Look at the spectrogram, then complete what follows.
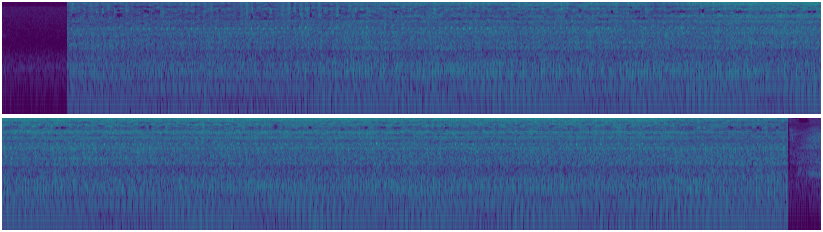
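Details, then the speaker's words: Boomless herbicide sprayer rig on a golf course, first run after an upgraded control box with a pressure gauge, a master boom switch and left, center and right valve switches: steady, even engine drone and low hum, no knocks or rattles, no leaks, working fine. "there you have it. Everything is working fine. We got no leaks. Electronically, it's working how it needs to."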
